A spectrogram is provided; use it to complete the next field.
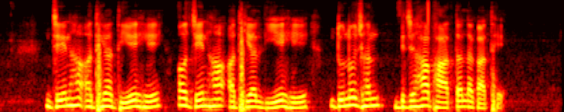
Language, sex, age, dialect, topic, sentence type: Chhattisgarhi, male, 18-24, Central, agriculture, statement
